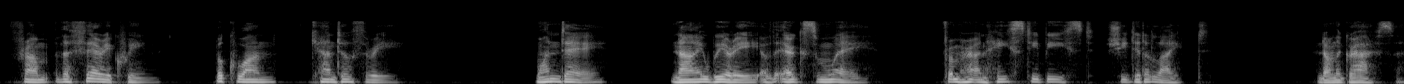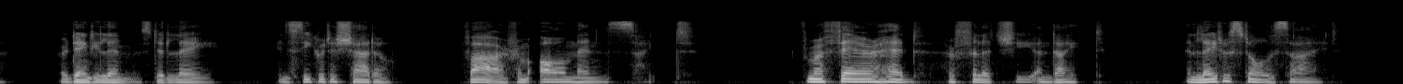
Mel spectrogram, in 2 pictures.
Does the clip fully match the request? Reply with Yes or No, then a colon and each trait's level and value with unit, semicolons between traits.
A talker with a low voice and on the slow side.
Yes: low, 110 Hz; slow, 115 wpm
